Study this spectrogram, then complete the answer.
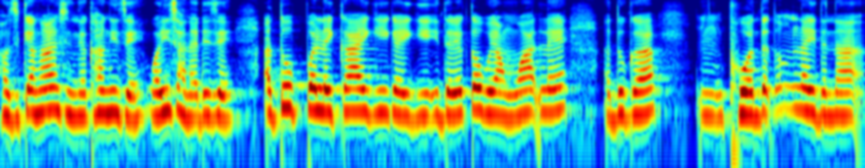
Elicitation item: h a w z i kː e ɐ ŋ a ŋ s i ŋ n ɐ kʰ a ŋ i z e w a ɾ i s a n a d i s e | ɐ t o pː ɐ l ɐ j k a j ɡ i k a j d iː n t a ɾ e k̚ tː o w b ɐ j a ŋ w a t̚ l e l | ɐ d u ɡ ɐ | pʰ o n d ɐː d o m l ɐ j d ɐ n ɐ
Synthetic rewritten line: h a w z i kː i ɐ ŋ a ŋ s i ŋ n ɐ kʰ a ŋ i z e w a ɾ i s a n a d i z e | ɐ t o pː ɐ l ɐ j k a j ɡ i k a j ɡ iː n t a ɾ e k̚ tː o w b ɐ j a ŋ w a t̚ l e | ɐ d u ɡ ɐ | pʰ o n d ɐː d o m l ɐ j d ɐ n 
